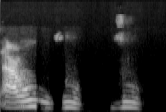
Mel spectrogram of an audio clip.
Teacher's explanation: your dal is becoming heavy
